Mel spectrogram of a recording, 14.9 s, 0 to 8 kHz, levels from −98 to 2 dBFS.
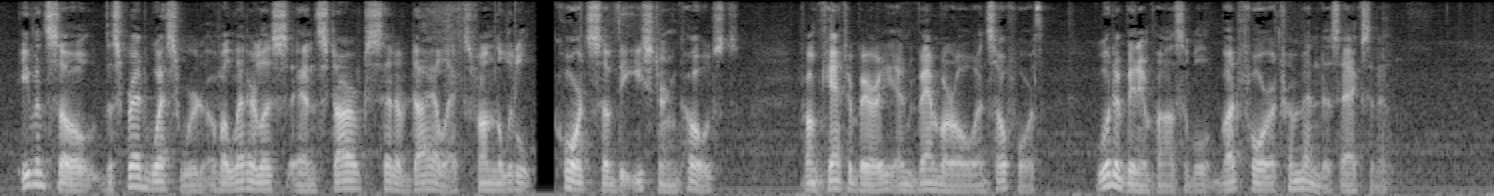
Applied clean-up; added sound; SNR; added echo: none; none; none; none.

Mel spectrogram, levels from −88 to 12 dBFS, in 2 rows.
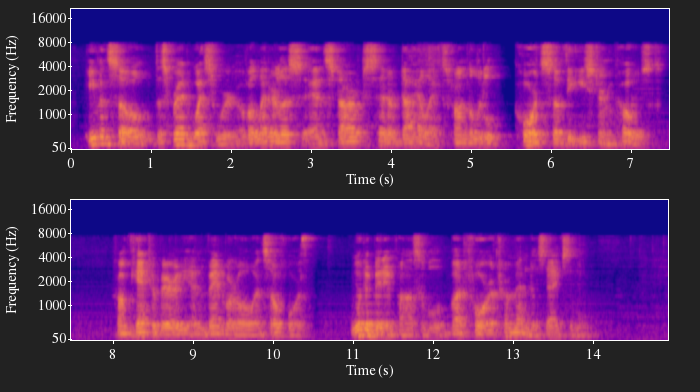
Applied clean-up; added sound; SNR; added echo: neural separator model SepFormer DNS4.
